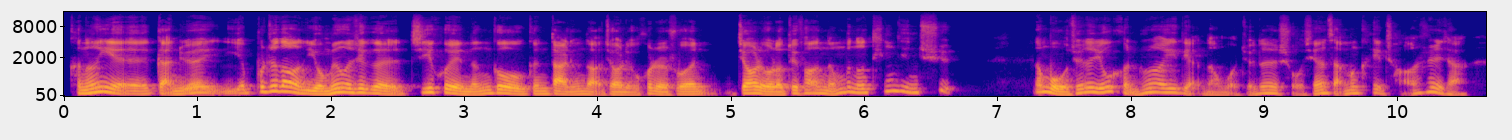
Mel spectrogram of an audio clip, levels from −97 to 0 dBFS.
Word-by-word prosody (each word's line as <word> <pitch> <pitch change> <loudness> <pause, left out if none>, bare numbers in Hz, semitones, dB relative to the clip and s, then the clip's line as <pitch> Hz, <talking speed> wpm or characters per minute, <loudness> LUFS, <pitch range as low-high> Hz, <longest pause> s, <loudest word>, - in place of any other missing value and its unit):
可 135 - -4
能 170 +8 +4
也 125 - +2
感 115 - 0
觉 85 -4 +2
也 155 - -5
不 185 +7 -3
知 230 +2 +2
道 205 -9 +4
有 120 -3 +4
没 155 - +3
有 180 0 +3
这 170 0 +2
个 145 -3 +2
机 185 +1 -3
会 155 -8 +3
能 110 +5 0
够 135 -7 +4
跟 120 +1 -3
大 110 - +3
领 105 +1 -3
导 105 - 0
交 100 -2 0
流， 90 -1 -4
或 130 - -3
者 105 -3 +2
说 105 +2 +1 0.3
交 145 +4 +4
流 110 - +5
了 100 - +4
对 135 +7 -1
方 145 0 -1
能 150 - -2
不 200 - -2
能 165 -1 -1
听 230 +8 -6
进 200 -7 -3
去。 175 - -13 0.5
那 - - -4
么 - - +5
我 105 - +3
觉 155 - -2
得 195 - +1
有 190 +3 +2
很 - - -5
重 175 - -2
要 185 -1 0
一 175 - 0
点 160 - -7
呢， 95 - -9
我 - - -10
觉 - - -13
得 140 -1 -2
首 95 - -14
先 130 +8 -2
咱 130 - -5
们 140 - -2
可 145 +2 -10
以 - - -7
尝 135 +3 -10
试 190 +1 -2
一 - - -3
下， 105 +1 -8
140 Hz, 355 characters per minute, -22 LUFS, 110-175 Hz, 0.5 s, 流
